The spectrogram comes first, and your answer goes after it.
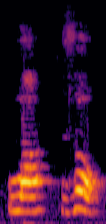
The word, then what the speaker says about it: oiseau: On passe maintenant la lettre O avec la lettre I. كتنطق بحال حرف الواو و و و و. Répétez avec moi. و و و. ناخذ des exemples. مثال oiseau, effroi. On a la lettre O avec la lettre I et la lettre O avec la lettre I ici. D'accord? On prononce oiseau, oiseau, oiseau.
